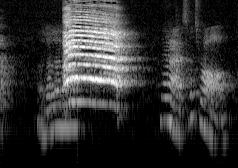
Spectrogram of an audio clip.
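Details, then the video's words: Pet macaws, a blue and gold and a scarlet, talking indoors while dinner is fixed. One loud, harsh, drawn-out vocal lasts about a second, framed by softer speech-like murmurs. "Macaws talking"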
